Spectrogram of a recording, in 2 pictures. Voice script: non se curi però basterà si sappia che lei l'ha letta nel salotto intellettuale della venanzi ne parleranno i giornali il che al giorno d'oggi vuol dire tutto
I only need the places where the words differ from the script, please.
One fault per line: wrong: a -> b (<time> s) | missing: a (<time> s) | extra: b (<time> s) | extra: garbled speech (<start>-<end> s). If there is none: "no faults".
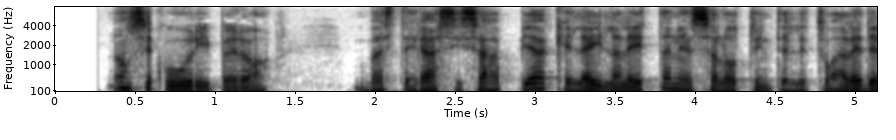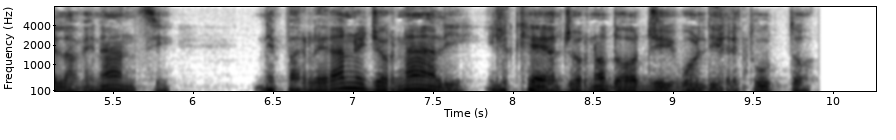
no faults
